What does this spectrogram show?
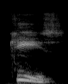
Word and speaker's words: Caye: How do you spell hamburgers Keys, Ambergers, A-M-B. Amber, Ambergris. Caye. It's spelled Caye, but it's pronounced like key, like a key.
